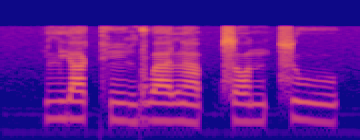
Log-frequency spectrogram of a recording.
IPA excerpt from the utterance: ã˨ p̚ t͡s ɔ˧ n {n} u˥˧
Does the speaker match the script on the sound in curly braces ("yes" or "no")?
no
